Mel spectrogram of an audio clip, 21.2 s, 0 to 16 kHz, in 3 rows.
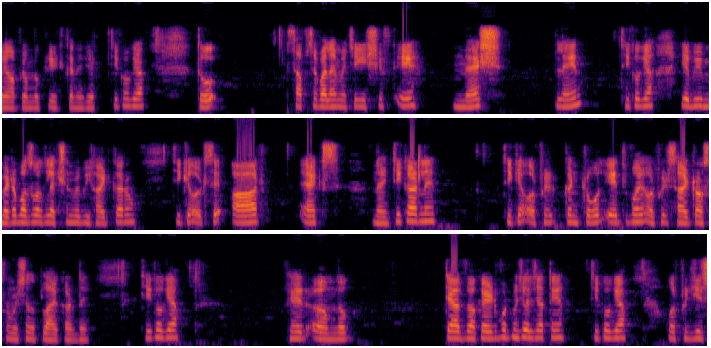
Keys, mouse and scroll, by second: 1.0-3.5 middle drag, 3.5 shift+a, 7.8 click, 9.2 r, 12.9 ctrl+a, 15.3 shift+middle click, 16.0-16.5 scroll up 3, 16.9 KP_1, 17.2-17.5 scroll up 3, 17.8 shift+middle click, 18.6 b.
